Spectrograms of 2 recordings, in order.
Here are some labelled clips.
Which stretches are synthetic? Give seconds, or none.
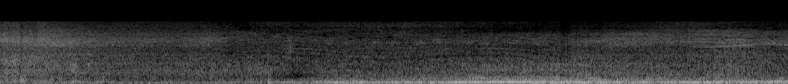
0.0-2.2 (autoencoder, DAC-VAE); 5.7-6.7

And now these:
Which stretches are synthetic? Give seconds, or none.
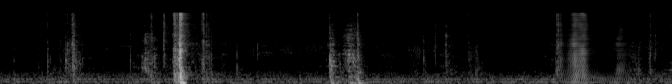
5.6-6.3 (vocoder, Vocos)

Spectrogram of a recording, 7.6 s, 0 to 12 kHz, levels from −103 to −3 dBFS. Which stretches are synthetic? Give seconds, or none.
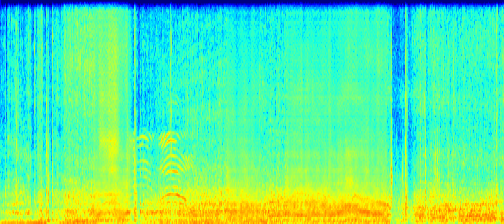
1.4-2.0 (vocoder, Vocos); 3.4-3.9; 4.3-5.8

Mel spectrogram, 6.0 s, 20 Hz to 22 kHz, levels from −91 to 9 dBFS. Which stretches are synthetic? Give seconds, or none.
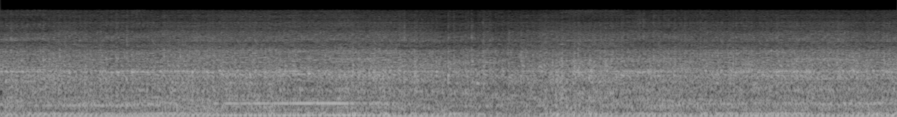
0.0-6.0 (codec, SNAC)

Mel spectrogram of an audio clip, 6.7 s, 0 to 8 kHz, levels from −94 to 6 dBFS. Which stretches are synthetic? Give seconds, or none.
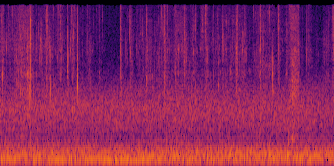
0.0-1.1 (vocoder, BigVGAN v2)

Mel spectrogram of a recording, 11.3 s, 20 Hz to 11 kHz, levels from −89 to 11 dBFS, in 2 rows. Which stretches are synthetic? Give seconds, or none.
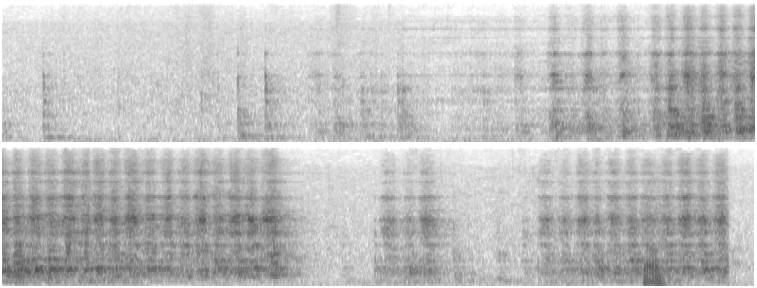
3.0-6.3 (codec, SNAC); 6.7-7.9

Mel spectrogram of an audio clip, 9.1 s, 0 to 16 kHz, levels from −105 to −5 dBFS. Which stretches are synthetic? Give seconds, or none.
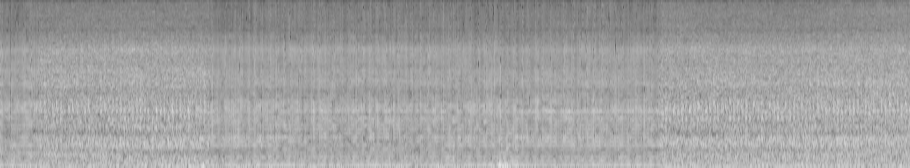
0.0-0.4 (vocoder, BigVGAN v2); 2.1-6.6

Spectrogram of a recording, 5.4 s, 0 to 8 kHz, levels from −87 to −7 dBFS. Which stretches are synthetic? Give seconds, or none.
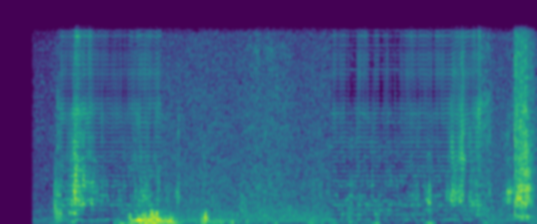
0.6-1.6 (vocoder, BigVGAN v2); 3.3-4.8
